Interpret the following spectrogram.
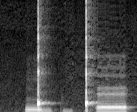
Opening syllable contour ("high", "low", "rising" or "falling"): high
